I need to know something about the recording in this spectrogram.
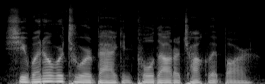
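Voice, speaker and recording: A man's voice: deep voice, animated, fast, clear, resonant tone, dry recording. A man reading scripted story narration as the narrator of an audio drama.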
